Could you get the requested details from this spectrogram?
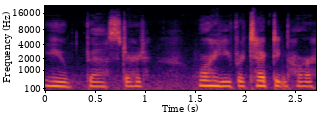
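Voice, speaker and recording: On a very clean recording with a silent background, a woman does a raspy put-on character voice at a medium pitch, with monotone, flat intonation and a moderate pace. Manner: angry, accusing.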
